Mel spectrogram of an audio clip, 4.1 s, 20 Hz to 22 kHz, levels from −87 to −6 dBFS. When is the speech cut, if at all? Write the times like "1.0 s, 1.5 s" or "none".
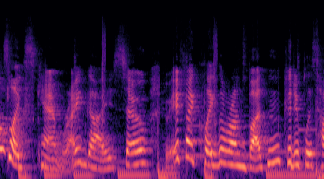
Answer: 2.1 s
